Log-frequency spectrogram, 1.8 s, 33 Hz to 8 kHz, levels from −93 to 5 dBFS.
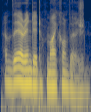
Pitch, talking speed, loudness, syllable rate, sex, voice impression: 115 Hz, 165 wpm, -15 LUFS, 5.4 syllables/s, male, very masculine, very adult-like, very middle-aged, very thick, slightly tensed, slightly powerful, bright, hard, slightly clear, fluent, cool, intellectual, sincere, calm, mature, slightly friendly, reassuring, slightly wild, kind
